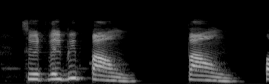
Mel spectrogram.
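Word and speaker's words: pont: So it will be pound. Pound. You don't have to pronounce the last N. It has to be the nasal sound.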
